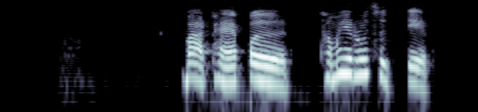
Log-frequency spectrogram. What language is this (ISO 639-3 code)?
tha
